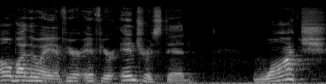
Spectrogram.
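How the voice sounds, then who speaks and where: A man is speaking. He mumbles. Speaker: food channel host. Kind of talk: casual live stream chat. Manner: mumbling.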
